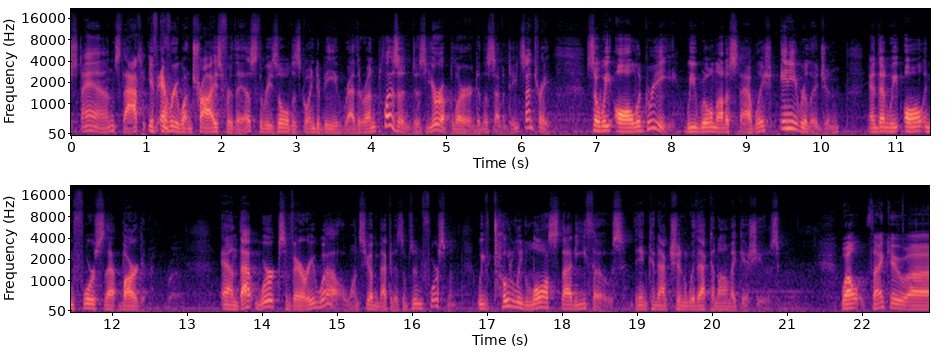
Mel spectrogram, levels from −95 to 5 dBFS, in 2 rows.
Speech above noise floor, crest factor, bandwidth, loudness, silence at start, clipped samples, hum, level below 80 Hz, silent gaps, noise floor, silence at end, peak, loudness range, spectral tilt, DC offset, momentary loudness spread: 28 dB; 22 dB; 18 kHz; -28 LUFS; 0 s; under 0.1%; none; -58 dBFS; none; -56 dBFS; 0 s; -6 dBFS; 6 LU; -5.5 dB/octave; under 0.1%; 13 LU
